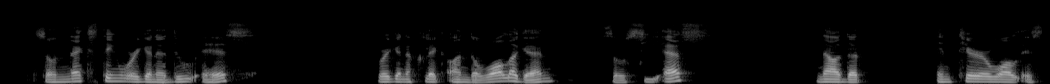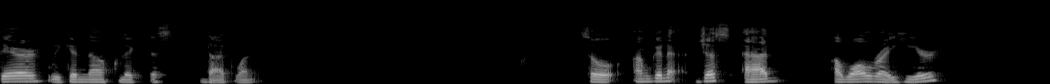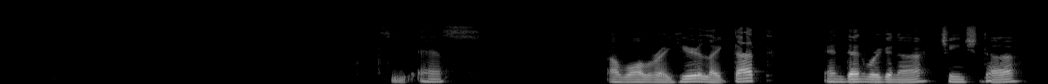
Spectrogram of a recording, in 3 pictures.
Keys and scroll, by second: 6.1-6.5 typing, 22.9 Escape, 23.1 Escape, 24.2-25.2 typing.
